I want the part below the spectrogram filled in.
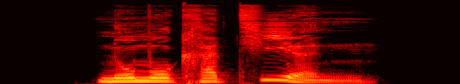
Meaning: plural of Nomokratie
- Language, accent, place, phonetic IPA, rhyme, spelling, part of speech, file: German, Germany, Berlin, [nomokʁaˈtiːən], -iːən, Nomokratien, noun, De-Nomokratien.ogg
